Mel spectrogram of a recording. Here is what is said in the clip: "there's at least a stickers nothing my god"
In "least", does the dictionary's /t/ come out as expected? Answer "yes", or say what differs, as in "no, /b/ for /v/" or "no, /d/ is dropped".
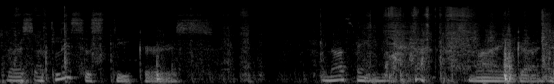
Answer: no, /t/ is dropped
